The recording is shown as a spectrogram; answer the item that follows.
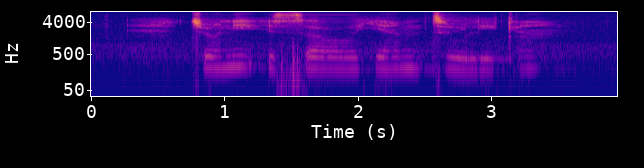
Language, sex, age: Southern Sotho, female, 19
